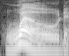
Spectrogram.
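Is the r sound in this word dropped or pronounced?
dropped. The r sound is dropped before the l. "英联邦国家呢还是去掉那个卷舌的动作"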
